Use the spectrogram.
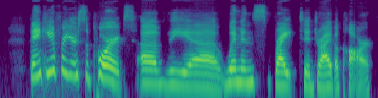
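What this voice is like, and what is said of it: Sarcastic tone. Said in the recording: “being sarcastic, obviously”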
